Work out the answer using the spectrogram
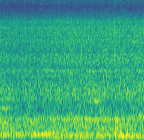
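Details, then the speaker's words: Kia Sportage idle after tightening the accessory belt via the alternator adjuster bolt: steady, even low rumble with no squeal or whine; the noise blamed on the power steering pump was the belt, not the pump. "E nesse parafusinho ali, tá bem ali em cima, eu apertei a correia embaixo, parou o barulho."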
